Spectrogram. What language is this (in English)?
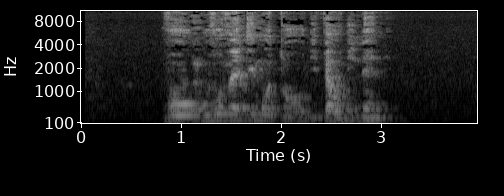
Batanga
